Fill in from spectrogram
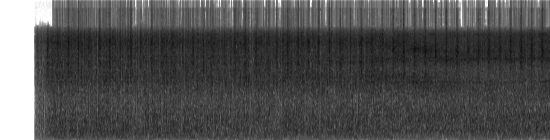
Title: Ticking noise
